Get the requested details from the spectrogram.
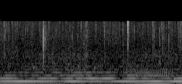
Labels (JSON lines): {"label": "biophony, midshipman", "recorder": "SoundTrap 500"}
{"label": "biophony, croak", "recorder": "SoundTrap 500"}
